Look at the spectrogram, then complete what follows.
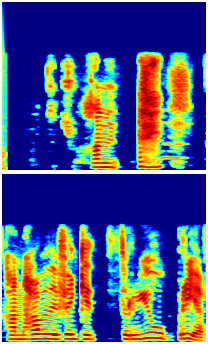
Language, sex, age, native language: Icelandic, female, 10, Icelandic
